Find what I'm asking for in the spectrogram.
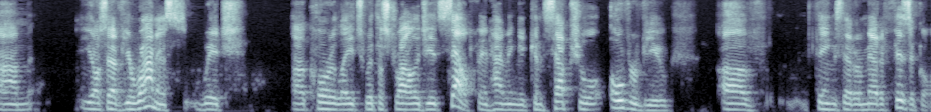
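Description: A man talks with fairly even intonation. He has an ordinary speaking voice. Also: fairly high pitch for a man, moderate pace. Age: 50s. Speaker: podcast co-host and author on spirituality. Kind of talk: casual chat.

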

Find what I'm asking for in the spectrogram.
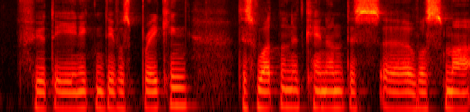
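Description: This is a man speaking. He talks at a fairly slow pace. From Austria, Graz. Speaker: dancer and DJ. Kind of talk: casual chat.

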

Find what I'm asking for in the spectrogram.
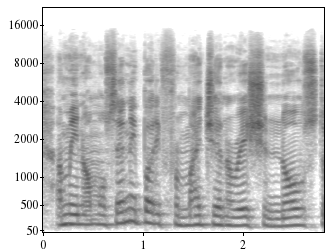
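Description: A normal speaking voice from a man with an American accent, fairly high in pitch, with ordinary pitch variation at a moderate pace. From Detroit, Michigan (Corktown). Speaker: musician and activist. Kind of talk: casual interview. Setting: studio.

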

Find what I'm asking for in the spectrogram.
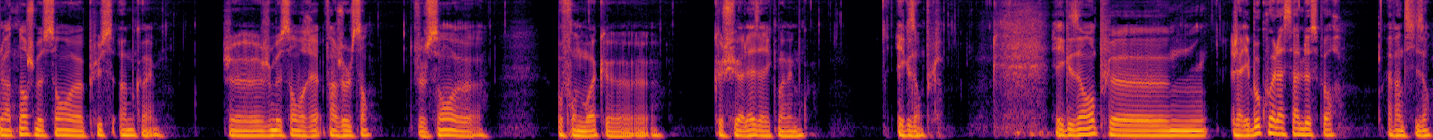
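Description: A man speaks in a dark, mellow, fairly low voice with monotone, flat intonation. His loudness stays very even, broken by long, frequent pauses. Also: moderate pace. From France, Reims. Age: 30s. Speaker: podcast guest. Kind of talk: casual chat. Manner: halting.

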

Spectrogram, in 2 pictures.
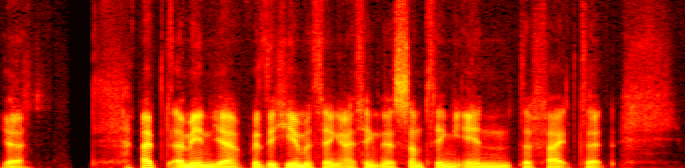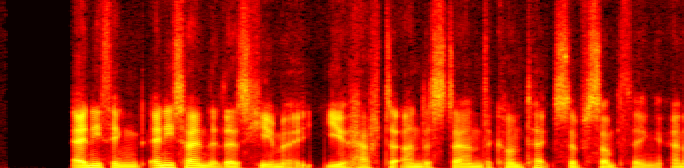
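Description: Dry, close sound with no echo, and a man with an ordinary speaking voice, fairly low in pitch, with fairly even intonation. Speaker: podcast host. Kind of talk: interview conversation. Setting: video call.

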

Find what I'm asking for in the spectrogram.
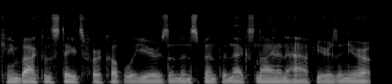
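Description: An American-accented man delivers his lines in a very deep, low pitch with monotone, flat intonation. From Dallas, Texas. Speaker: singer-songwriter and Air Force veteran. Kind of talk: casual interview. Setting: studio.

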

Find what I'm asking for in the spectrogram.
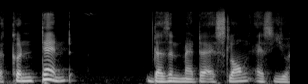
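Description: The voice is somewhat breathy, with ordinary pitch variation. It moves at a fairly slow pace. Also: man. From Singapore. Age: 40s. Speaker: TV writer-director. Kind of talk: casual chat.

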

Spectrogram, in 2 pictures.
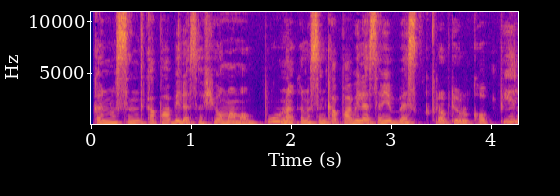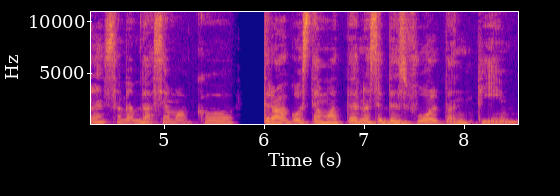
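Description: A woman's medium-pitched, somewhat breathy voice with a dark, mellow tone, fairly even intonation and a fairly slow pace. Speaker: company executive. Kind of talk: interview. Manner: hesitant.

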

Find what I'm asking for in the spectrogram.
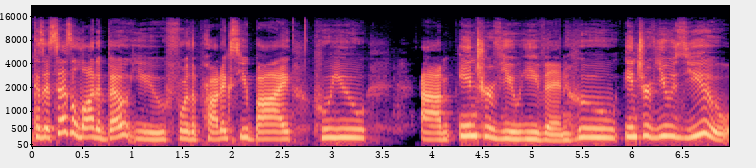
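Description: A woman speaks at a fairly slow pace in a high voice with lively intonation. Her tone is energetic and animated. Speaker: personal branding expert. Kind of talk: interview. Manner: energetic, animated.

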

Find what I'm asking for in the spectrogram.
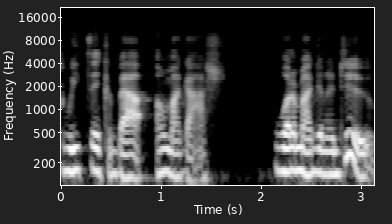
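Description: A woman with an American accent and a very deep, low pitch speaks at a moderate pace in a very clean recording with a silent background. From Raleigh, North Carolina. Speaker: community historian. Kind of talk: panel discussion.

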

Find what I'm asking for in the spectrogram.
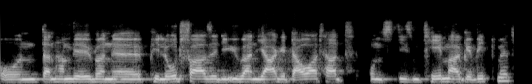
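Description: Medium in pitch, a man talks at a moderate pace with hardly any pauses, monotone, flat intonation and very even loudness. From rural Germany. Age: 20s. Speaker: startup founder and CEO. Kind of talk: interview.

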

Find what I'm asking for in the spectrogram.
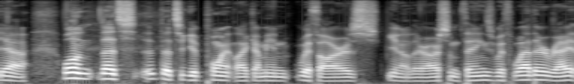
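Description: Speaking at a moderate pace and medium pitch, a man with an American accent has a plain, everyday voice, captured in a very clean recording with a silent background. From Boulder, Colorado. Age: 20s. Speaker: outdoor gear company marketing director. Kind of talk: casual interview chat.

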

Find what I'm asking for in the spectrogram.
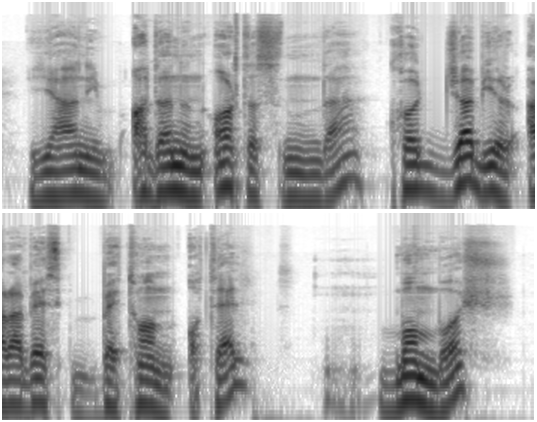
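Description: A very clean, silent-background recording of a man with a dark, mellow tone. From Istanbul, Princes' Islands. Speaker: academic and local historian. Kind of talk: casual chat. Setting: studio.

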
